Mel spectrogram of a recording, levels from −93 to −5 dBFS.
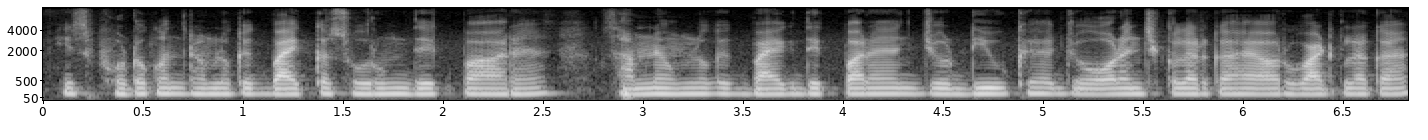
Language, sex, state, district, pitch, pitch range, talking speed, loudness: Hindi, male, Chhattisgarh, Raipur, 140 Hz, 135-140 Hz, 315 wpm, -22 LUFS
